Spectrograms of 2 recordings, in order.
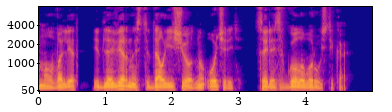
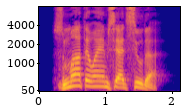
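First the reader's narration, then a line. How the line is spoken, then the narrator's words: Yelling. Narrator (Russian): заорал Валет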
